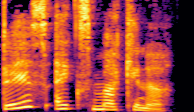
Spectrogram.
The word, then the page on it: deus ex machina: British English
